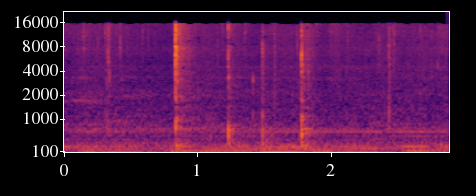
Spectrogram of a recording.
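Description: A metal ladle clinks against a pot.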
